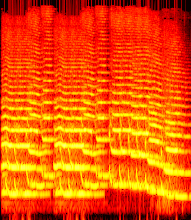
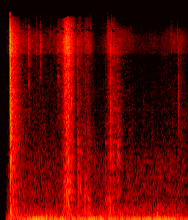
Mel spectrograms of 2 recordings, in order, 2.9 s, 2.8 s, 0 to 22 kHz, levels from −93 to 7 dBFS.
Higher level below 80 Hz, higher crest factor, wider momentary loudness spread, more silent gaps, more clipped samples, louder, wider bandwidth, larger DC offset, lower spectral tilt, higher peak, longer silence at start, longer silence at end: second, -60 dBFS vs -48 dBFS; second, 10 dB vs 32 dB; second, 3 LU vs 25 LU; neither; first, 0.4% vs under 0.1%; first, -7 LUFS vs -33 LUFS; first, over 20 kHz vs 17 kHz; neither; second, 2.5 dB/octave vs 0 dB/octave; first, 0 dBFS vs -6 dBFS; about the same, 0 s vs 0.1 s; about the same, 0 s vs 0 s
